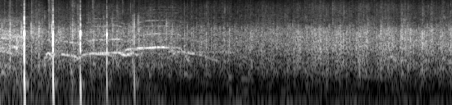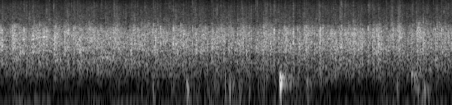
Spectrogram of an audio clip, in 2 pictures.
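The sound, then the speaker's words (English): Sustained applause from a large standing audience welcoming speaker Chad Williams, steady and dense for several seconds, with a few sharp claps and faint cheers standing out near the start. “And so I want to just welcome right now, and I want you to stand and give him an applause as we welcome Chad Williams.”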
